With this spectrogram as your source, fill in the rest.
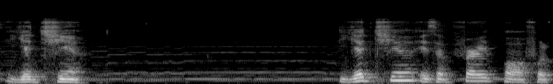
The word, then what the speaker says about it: यज्ञ: Sometimes Yajna is called Yagna or Jug, but we should be mindful that the correct pronunciation of this word based on the Sanskrit phonetic system, is Yajna.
